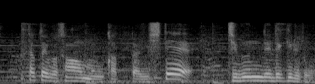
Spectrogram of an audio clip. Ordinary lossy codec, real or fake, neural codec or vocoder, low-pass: none; real; none; 7.2 kHz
